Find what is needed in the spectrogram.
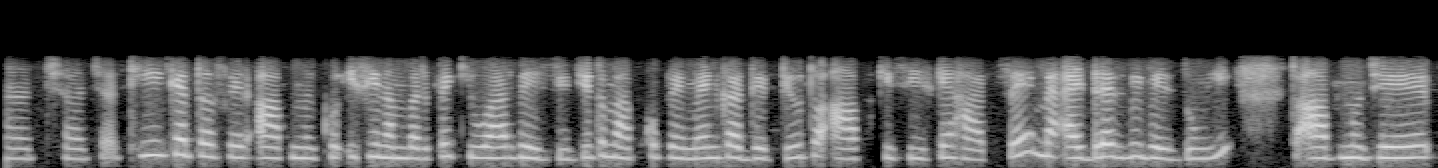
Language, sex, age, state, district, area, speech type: Hindi, female, 30-45, Madhya Pradesh, Jabalpur, urban, conversation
